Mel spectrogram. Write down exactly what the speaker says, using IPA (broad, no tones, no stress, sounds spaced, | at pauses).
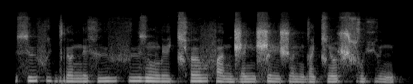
s y f i ɡ r œ n ɾ e x y v f y z ũ l e t͡ɕʰ œ v f a n d͡ʒ a ɲ ʂ e ʃ œ n ɡ a t͡ɕ œ̃ ʂ ɕ o ç y n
